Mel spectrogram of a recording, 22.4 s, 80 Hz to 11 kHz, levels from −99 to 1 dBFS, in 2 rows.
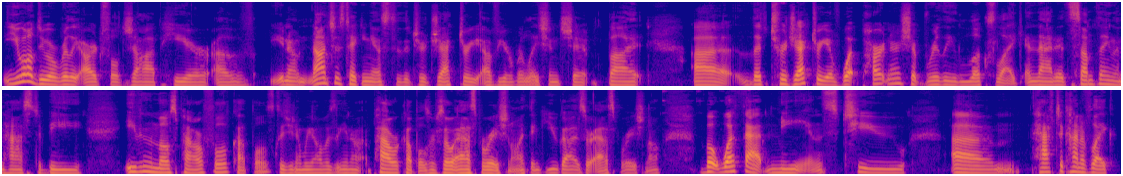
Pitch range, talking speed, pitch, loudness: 130-155 Hz, 200 wpm, 135 Hz, -35 LUFS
